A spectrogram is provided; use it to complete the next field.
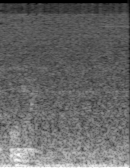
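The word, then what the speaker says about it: πόρνοι: 또 음행하는 자들, 뭐 해석할 필요도 없지만 음행하는 자들에 대한 헬라어 원어를 보면은 헬라어 원어 발음이 뭐라 그러자면 포르노입니다. 포르노이. 영어의 그 단어의 어원입니다.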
